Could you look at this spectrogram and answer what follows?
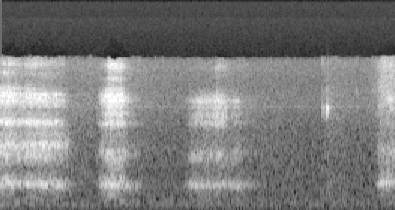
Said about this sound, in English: Oh, God, I have to stop yawning.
